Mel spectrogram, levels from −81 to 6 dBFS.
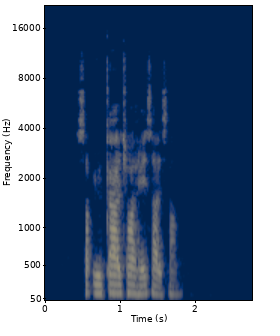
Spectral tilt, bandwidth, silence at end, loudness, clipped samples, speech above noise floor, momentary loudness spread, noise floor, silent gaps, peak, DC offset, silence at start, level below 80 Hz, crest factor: -4.5 dB/octave; 13.5 kHz; 1 s; -32 LUFS; under 0.1%; 57 dB; 13 LU; -88 dBFS; none; -12 dBFS; under 0.1%; 0.45 s; -76 dBFS; 22 dB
